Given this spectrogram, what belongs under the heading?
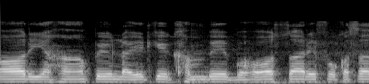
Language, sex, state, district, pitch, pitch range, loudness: Hindi, male, Maharashtra, Mumbai Suburban, 120 Hz, 115-120 Hz, -16 LUFS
